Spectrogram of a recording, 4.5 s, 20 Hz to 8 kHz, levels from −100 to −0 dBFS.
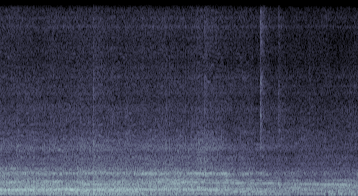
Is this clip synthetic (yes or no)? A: yes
